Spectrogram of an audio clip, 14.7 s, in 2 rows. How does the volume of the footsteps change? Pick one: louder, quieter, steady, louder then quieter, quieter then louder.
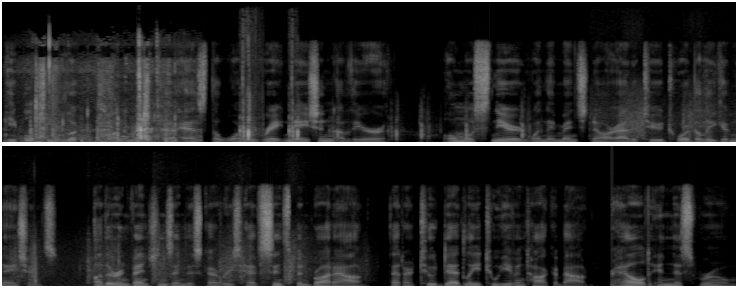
quieter.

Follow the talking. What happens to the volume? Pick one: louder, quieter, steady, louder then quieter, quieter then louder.
steady.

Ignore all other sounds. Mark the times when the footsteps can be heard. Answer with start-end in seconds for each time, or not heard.
0.0-11.1.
